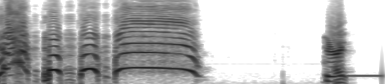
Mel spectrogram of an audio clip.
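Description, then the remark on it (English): A woman screams loudly over a phone line, on the extension, in a rapid series of short, wavering shrieks, then one long sustained wail. After a pause, a final brief cry ends in a flat steady tone. “Can you get that lady off the extension and tell her to stop screaming?”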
